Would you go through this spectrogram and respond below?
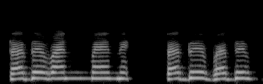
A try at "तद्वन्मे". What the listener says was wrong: नहीं, यहाँ वद नहीं है, तद्वन्मे।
